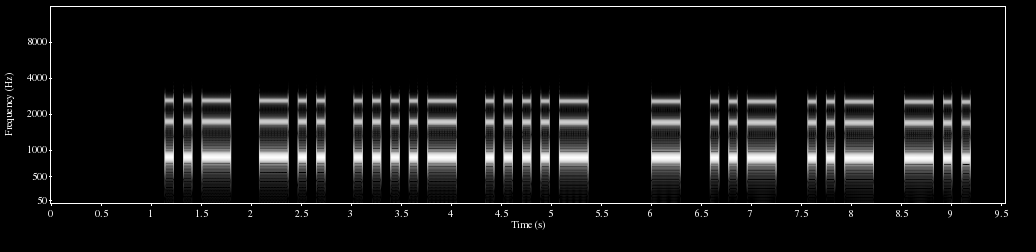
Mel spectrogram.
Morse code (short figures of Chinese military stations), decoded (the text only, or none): 2844 0228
